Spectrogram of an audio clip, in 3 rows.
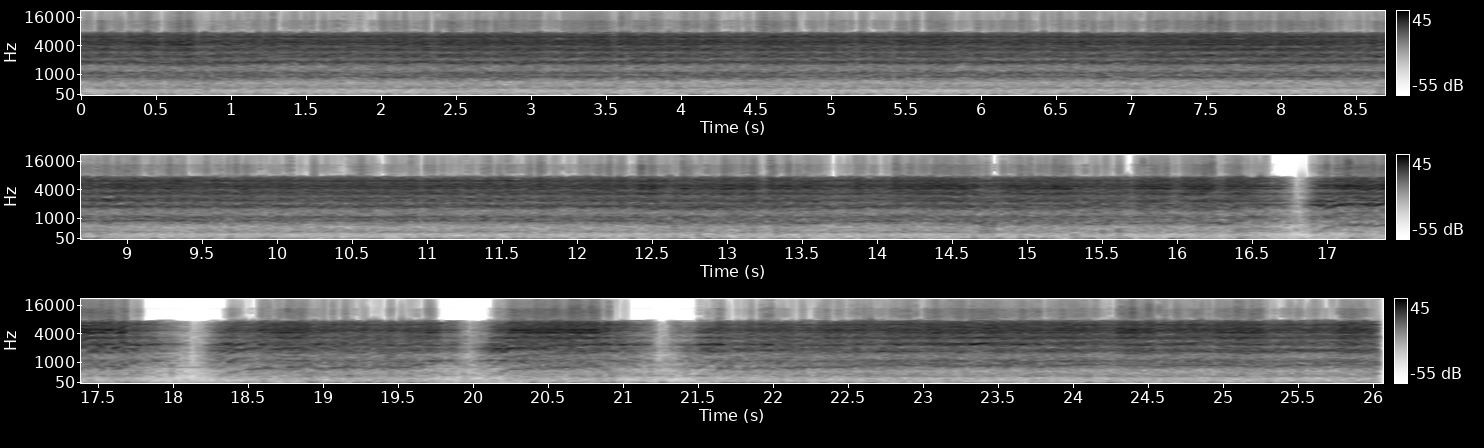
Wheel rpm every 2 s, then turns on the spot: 230, 230, 240, 230, 230, 230, 220, 210, 120, 130, 110, 210, 220.
none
